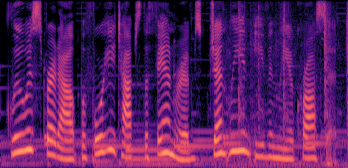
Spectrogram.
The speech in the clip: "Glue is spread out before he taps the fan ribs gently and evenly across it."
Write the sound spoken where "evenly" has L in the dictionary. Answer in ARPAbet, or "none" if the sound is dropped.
L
